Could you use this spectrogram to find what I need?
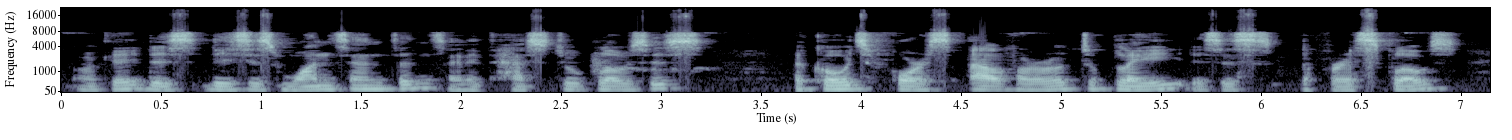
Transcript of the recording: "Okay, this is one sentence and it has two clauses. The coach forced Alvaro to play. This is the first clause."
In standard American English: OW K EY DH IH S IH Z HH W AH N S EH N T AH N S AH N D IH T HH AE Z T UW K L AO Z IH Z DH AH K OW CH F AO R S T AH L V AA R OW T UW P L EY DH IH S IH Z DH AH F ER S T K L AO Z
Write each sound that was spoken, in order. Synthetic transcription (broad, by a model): OW K EY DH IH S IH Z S W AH N S EH N T AH N S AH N IH T HH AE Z T UW K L AO S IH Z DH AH K OW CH F AO R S AH L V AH R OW T UW P L EY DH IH S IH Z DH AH F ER S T K L AO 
